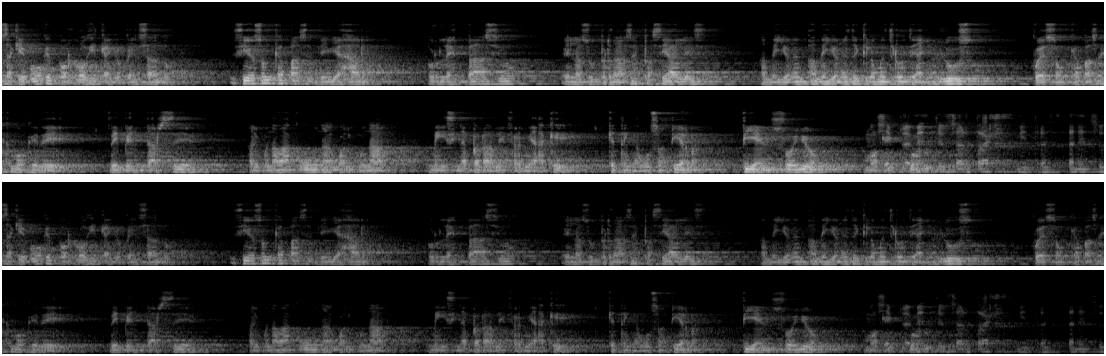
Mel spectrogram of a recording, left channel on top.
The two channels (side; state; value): right; quieter; 9.7 dB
